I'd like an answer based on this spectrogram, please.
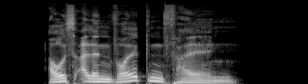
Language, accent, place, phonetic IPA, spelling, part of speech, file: German, Germany, Berlin, [aʊ̯s ˈalən ˈvɔlkn̩ ˈfalən], aus allen Wolken fallen, phrase, De-aus allen Wolken fallen.ogg
- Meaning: to be flabbergasted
